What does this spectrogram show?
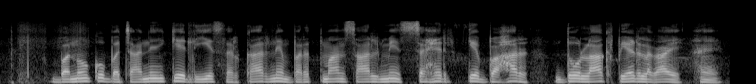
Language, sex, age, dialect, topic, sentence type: Hindi, male, 25-30, Awadhi Bundeli, agriculture, statement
